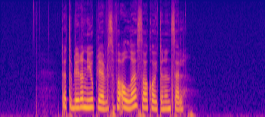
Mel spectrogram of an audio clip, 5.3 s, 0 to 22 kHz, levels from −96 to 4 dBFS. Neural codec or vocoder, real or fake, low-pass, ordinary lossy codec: none; real; none; none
